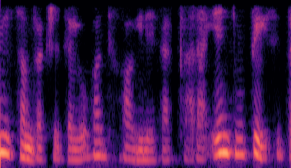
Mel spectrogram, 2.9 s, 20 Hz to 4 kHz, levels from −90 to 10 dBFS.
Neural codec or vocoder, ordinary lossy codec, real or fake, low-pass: codec, 16 kHz, about 1 kbps, DyCAST, with the encoder's durations; none; fake; 3.6 kHz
